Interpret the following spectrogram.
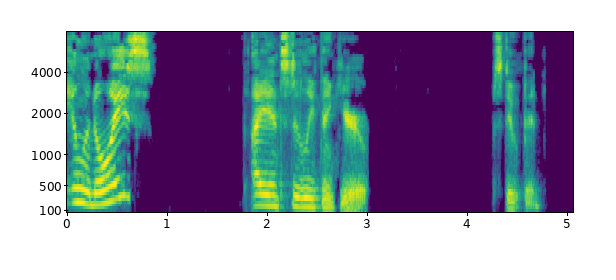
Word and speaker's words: Illinois: Because when people say Illinois, I instantly think you're stupid. There's no S on the end.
